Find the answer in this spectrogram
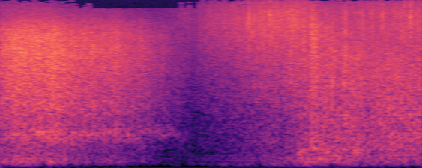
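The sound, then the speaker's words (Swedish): Heavy rain pours down in a dense, steady roar during a thunderstorm, easing briefly in the middle before surging back to full strength. No voices. “Vilket åskväder! Regnet står som spön i backen.”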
